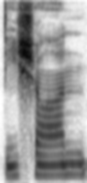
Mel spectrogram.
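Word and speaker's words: Dishon: It's I hope I pronounce it right. Don Bakery. It's like D I S H O N.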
